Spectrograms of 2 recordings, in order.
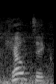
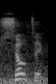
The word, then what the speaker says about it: Celtic: In ancient Druidic and Celtic or Celtic, however you want to pronounce it, cultures, mistletoe was a revered as a symbol of fertility, love, and protection.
